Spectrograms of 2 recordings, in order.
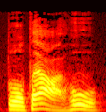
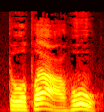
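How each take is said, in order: No difference in how they are said.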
